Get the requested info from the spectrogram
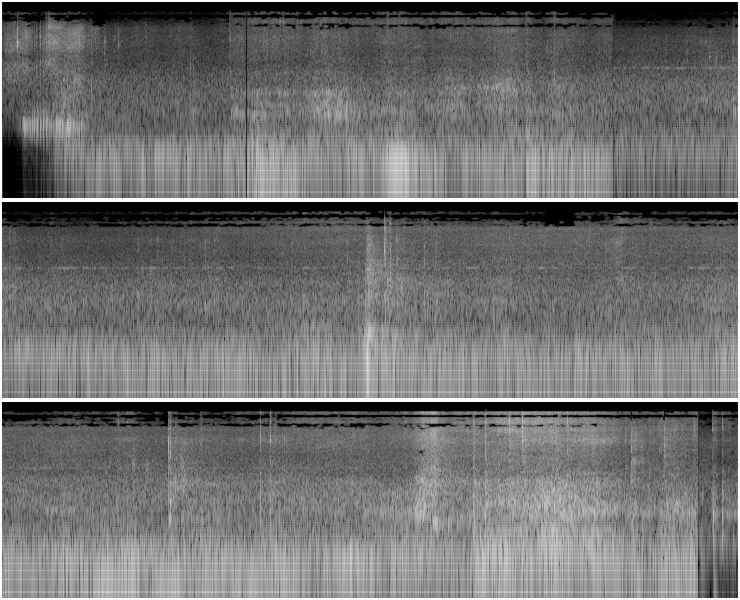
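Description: Skateboard wheels rolling on concrete, a steady rumble that grows louder toward the end, with a few sharp board clacks along the way.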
